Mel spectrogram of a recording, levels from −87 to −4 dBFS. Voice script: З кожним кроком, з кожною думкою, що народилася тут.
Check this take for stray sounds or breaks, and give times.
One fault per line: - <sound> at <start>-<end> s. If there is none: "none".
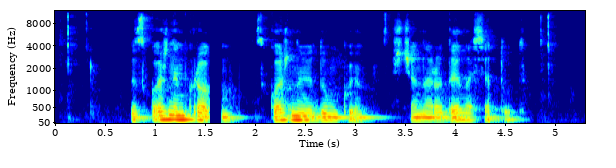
- dropout at 1.5-1.7 s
